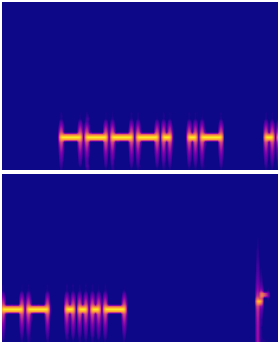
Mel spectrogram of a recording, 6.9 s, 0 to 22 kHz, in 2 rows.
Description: Morse code, heard as a keyed tone, about 15 wpm, 700 Hz. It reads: 9A WV
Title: Field Day Exchanges - 15wpm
